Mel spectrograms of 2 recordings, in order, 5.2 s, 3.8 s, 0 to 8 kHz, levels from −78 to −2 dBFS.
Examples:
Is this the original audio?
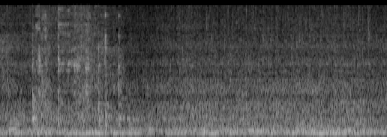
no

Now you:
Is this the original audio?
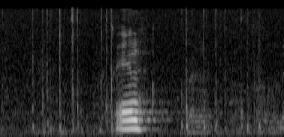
yes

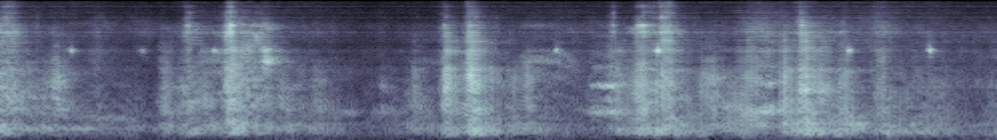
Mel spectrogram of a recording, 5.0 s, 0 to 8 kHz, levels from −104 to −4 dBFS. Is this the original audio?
no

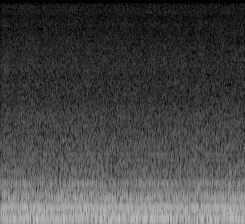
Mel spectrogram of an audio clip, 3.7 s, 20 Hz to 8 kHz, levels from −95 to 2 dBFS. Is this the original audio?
yes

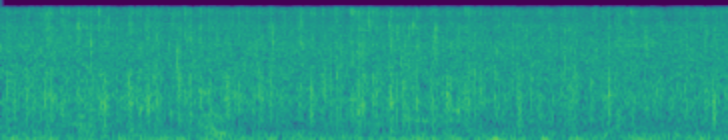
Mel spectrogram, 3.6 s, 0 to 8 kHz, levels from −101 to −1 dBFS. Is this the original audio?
yes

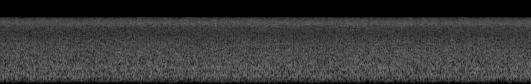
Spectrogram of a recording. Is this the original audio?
no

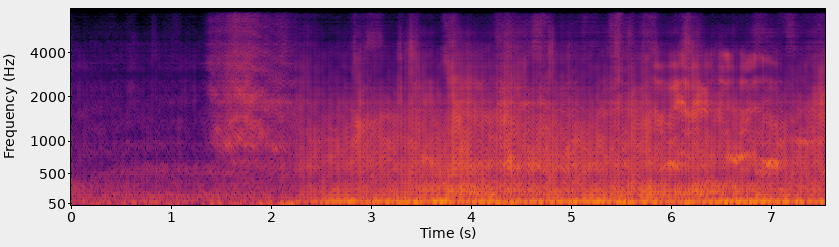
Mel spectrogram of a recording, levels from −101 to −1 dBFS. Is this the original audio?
no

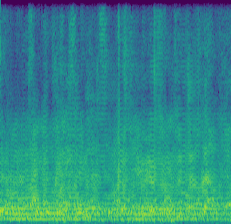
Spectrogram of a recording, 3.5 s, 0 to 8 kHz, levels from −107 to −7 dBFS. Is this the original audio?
no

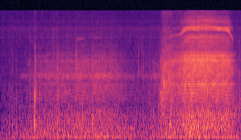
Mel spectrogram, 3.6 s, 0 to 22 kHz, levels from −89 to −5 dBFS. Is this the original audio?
no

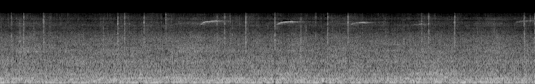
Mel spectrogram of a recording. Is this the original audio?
yes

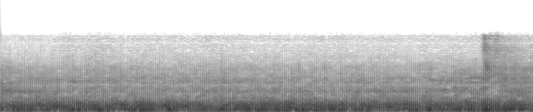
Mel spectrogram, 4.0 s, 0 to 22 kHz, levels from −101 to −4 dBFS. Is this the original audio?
no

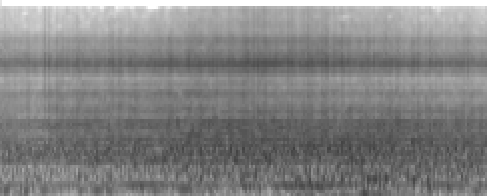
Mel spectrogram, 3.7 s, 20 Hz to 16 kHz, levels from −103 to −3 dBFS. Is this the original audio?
no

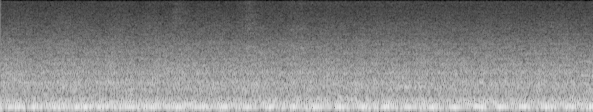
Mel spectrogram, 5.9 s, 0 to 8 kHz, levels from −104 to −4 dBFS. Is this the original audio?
no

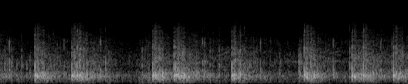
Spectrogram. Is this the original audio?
yes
